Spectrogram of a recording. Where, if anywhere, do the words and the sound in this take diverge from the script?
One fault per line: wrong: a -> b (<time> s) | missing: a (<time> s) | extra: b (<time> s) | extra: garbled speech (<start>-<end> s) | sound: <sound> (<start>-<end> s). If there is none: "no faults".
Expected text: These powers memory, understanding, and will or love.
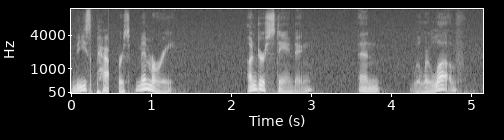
sound: dropout (0.5-0.6 s)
